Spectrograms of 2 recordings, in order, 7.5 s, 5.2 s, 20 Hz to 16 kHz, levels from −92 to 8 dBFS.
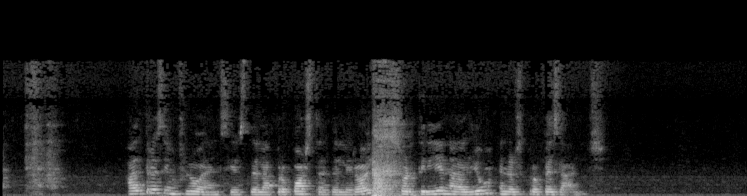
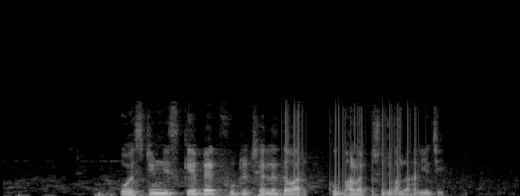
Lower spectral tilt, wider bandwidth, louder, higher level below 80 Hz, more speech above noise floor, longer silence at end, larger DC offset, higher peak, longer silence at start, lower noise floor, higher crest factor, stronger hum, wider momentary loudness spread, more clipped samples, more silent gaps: about the same, -6.5 dB/octave vs -7.5 dB/octave; first, 11.5 kHz vs 7.6 kHz; first, -21 LUFS vs -29 LUFS; first, -38 dBFS vs -58 dBFS; second, 39 dB vs 43 dB; first, 1.45 s vs 0.75 s; neither; first, -2 dBFS vs -12 dBFS; second, 0.25 s vs 0.95 s; second, -59 dBFS vs -71 dBFS; about the same, 20 dB vs 20 dB; neither; first, 19 LU vs 13 LU; neither; neither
